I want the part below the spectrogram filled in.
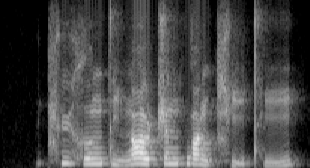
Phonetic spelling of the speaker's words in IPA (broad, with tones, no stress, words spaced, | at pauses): t͡ɕʰy˥˩xɤ˥ŋ t̪i˧˥ŋɑ˥ʊ̯ʈ͡ʂə˥nfwɑ˥˩ŋ t͡ɕʰḭ˨˩ t̪ʰi˧˥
